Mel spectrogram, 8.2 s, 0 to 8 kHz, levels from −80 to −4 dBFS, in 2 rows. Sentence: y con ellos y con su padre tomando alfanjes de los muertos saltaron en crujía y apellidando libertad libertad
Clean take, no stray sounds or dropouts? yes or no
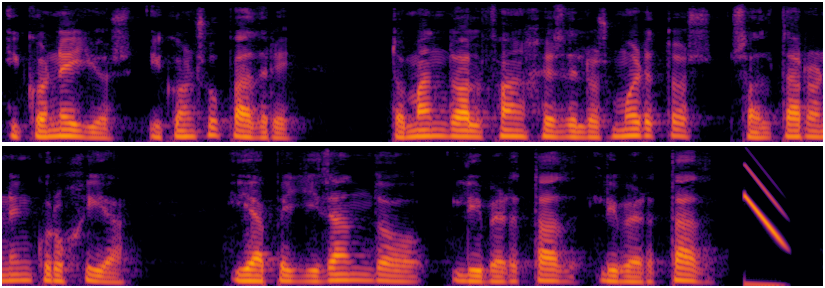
no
